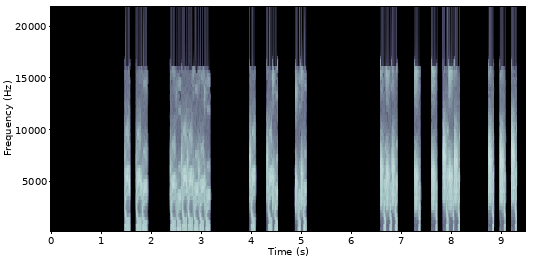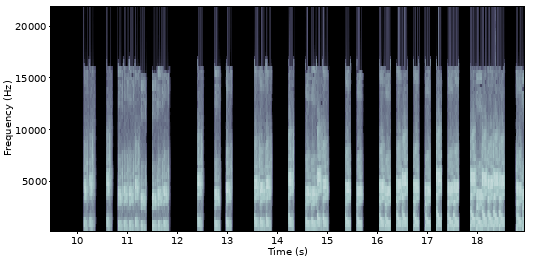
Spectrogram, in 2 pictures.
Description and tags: Experimentation with programs that i "Rediscovered". I didn't think these "New" programs were worthy of using, but to my surprise, they are actually extremely interesting to work with!
These are really some bizarre effects that were produced with the new programs.
///////////// Enjoy!
Unusual, Nonsense, Weird, Sci-fi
